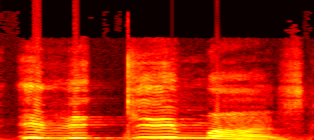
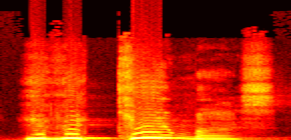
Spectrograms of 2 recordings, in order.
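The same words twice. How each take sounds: First: Very high, slow "Η δική μας" in tearful joy; joyful cry. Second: High, loud, slow cry of joy; shout of joy. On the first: Nina hugs the officer, crying out high in joy. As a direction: sing out "Η δική μας" slowly, near tears. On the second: Nina greets the officer, shouting slowly with joy. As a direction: cry it out beside herself with joy. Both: Retold or imitated. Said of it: "άρχισα να φωνάζω έξαλλη από χαρά".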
